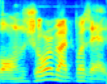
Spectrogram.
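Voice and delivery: put-on French accent for show. Trying out accents in a group conversation, doing a French accent. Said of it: "Can you do a French accent?".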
